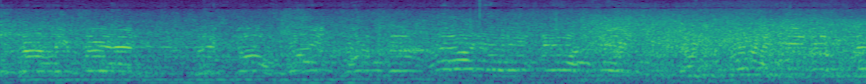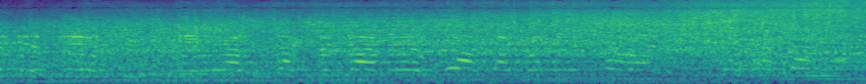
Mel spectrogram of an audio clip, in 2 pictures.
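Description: Several speedway sedan engines run together as the pack races around a dirt oval, their overlapping pitches rising and falling as the drivers get on and off the throttle.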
